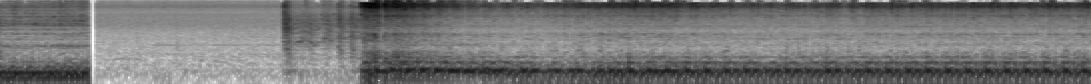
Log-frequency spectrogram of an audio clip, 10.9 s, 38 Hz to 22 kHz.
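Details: 2000 Chevy Tahoe after a swap from a knocking 5.3 to a 6.0 V8, with long-tube headers and Y-pipe: after a short quiet spell it barks to life and revs cleanly with a deep, strong, even roar. Normal revving.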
